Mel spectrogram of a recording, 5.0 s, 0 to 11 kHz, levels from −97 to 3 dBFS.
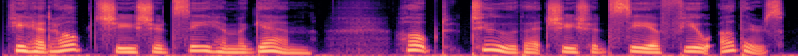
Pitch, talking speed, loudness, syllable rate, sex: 190 Hz, 190 wpm, -17 LUFS, 5.0 syllables/s, female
